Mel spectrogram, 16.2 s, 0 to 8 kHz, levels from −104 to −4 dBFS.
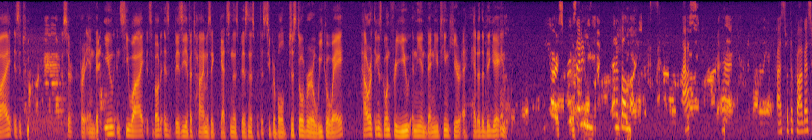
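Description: In this speech clip, an echo canceller likely left the loudspeaker signal in the microphone, so the other side's voice is leaking through at 0.43–1.34 s, 2.01–2.15 s and 9.37–15.72 s, about 5 to 15 dB below the talker. Meanwhile, both sides talking at once likely led the canceller to turn everything down, so speech is suppressed in double talk at 0.5–1.29 s, 1.96–2.13 s and 10.8–15.55 s, dipping by up to about 20 dB.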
